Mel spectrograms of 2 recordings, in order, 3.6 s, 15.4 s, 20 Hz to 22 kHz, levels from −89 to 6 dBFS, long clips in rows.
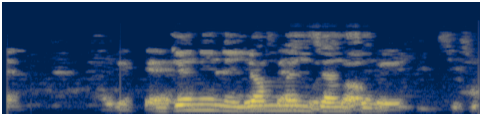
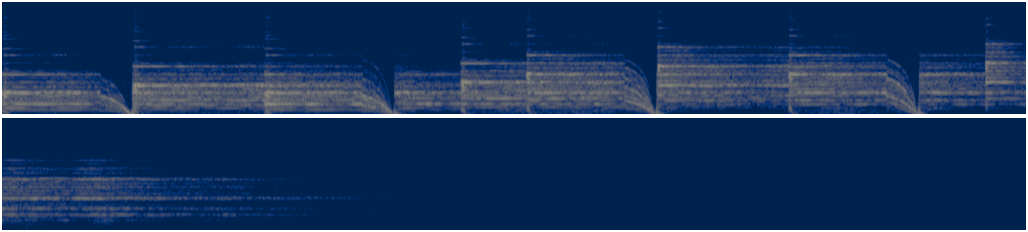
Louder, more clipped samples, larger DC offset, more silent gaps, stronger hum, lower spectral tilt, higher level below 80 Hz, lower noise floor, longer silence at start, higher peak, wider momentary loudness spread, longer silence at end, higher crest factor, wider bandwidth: first, -16 LUFS vs -45 LUFS; neither; neither; neither; neither; about the same, -4.5 dB/octave vs -4.5 dB/octave; first, -68 dBFS vs -74 dBFS; second, -50 dBFS vs under -90 dBFS; about the same, 0.05 s vs 0 s; first, 0 dBFS vs -24 dBFS; first, 16 LU vs 10 LU; second, 0 s vs 5.9 s; second, 18 dB vs 24 dB; second, 7.6 kHz vs 12 kHz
